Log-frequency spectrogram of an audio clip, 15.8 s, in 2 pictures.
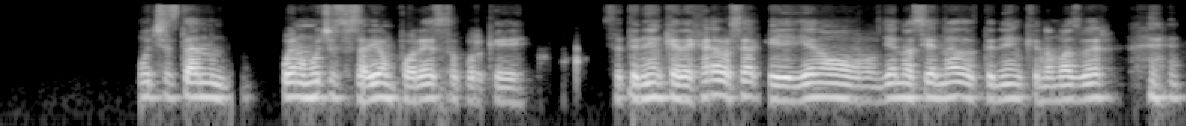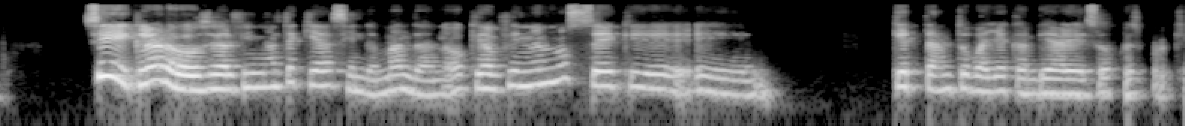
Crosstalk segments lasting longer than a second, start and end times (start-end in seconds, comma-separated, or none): none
